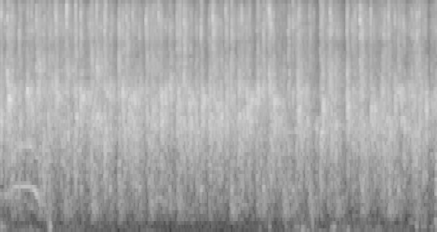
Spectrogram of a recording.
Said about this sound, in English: let's give our awesome panel one loud, proud round of applause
